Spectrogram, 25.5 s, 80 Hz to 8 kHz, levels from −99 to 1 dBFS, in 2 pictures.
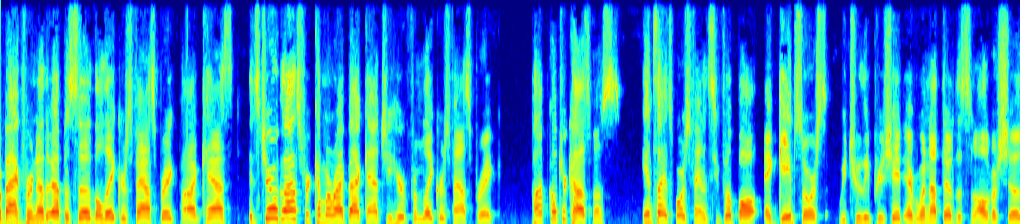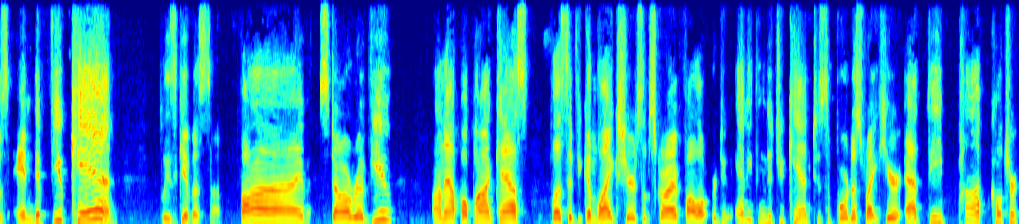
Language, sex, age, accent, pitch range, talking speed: English, male, 40-59, American, 170-245 Hz, 195 wpm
